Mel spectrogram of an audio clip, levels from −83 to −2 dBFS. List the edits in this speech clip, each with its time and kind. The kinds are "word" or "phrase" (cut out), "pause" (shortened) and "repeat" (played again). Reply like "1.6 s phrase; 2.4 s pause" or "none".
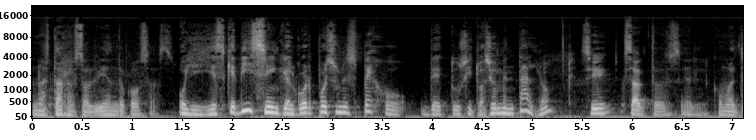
none

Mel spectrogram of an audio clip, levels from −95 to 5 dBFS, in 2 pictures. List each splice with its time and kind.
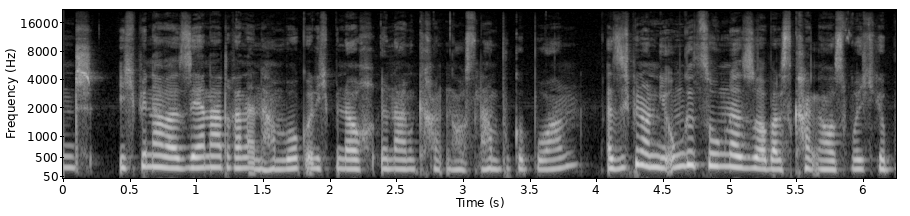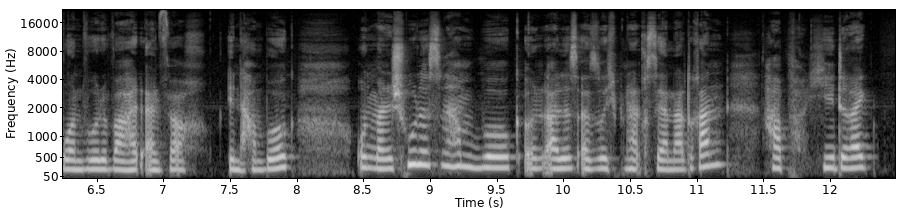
10.6 s word

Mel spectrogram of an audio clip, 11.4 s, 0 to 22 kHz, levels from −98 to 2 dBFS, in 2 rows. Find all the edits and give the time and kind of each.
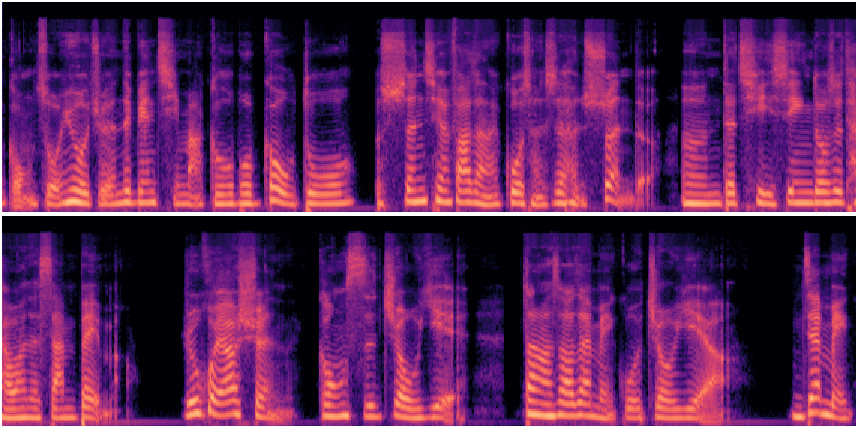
1.7 s word; 2.5 s word

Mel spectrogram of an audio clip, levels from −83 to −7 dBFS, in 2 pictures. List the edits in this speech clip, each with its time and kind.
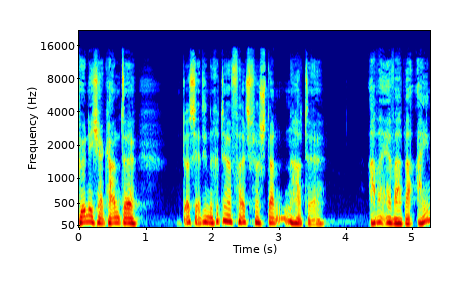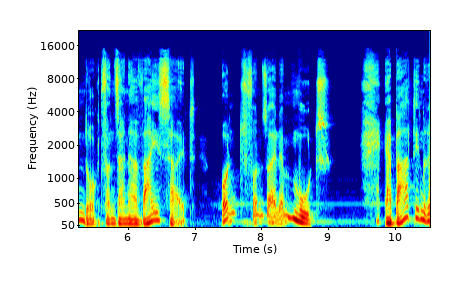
none

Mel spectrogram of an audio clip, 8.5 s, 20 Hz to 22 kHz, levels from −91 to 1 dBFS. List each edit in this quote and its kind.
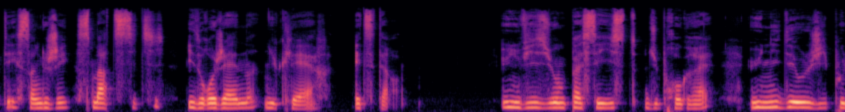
none

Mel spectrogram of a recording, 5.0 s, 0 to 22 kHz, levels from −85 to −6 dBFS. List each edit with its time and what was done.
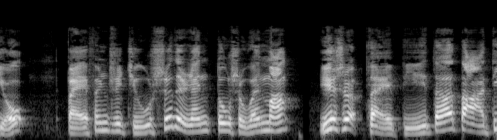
3.0 s pause; 3.6 s pause

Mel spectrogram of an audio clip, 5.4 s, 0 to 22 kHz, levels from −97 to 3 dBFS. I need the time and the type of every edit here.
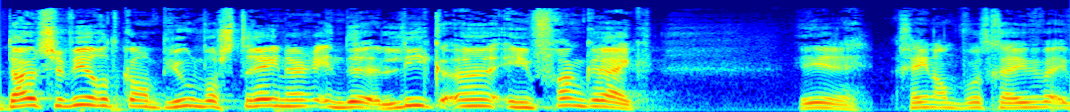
4.4 s pause

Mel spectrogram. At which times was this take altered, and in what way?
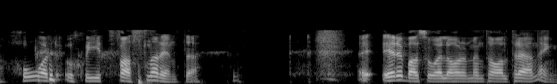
none

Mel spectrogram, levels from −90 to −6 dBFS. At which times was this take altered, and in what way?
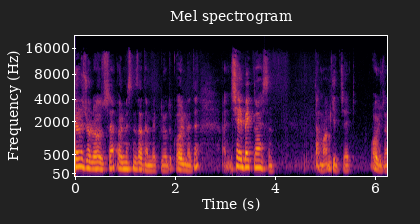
5.1 s word

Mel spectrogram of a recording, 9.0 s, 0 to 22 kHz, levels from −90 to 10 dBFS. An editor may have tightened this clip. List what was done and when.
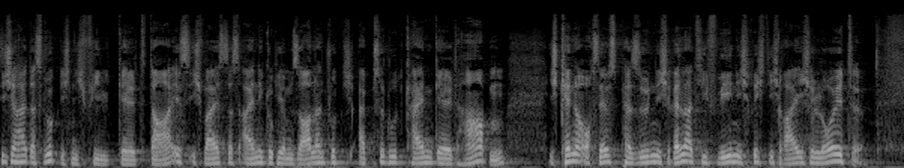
2.7 s phrase

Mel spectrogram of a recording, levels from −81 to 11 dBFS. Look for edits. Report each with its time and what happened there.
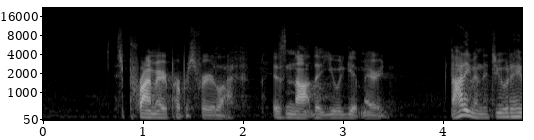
none

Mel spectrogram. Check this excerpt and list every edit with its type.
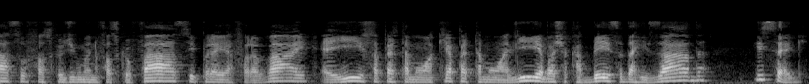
3.2 s pause

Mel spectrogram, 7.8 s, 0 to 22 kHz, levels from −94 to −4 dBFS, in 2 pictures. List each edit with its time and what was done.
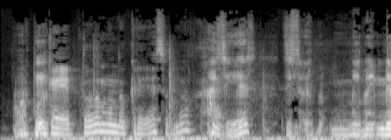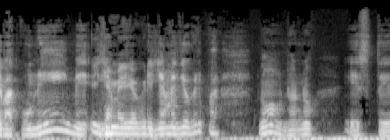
none

